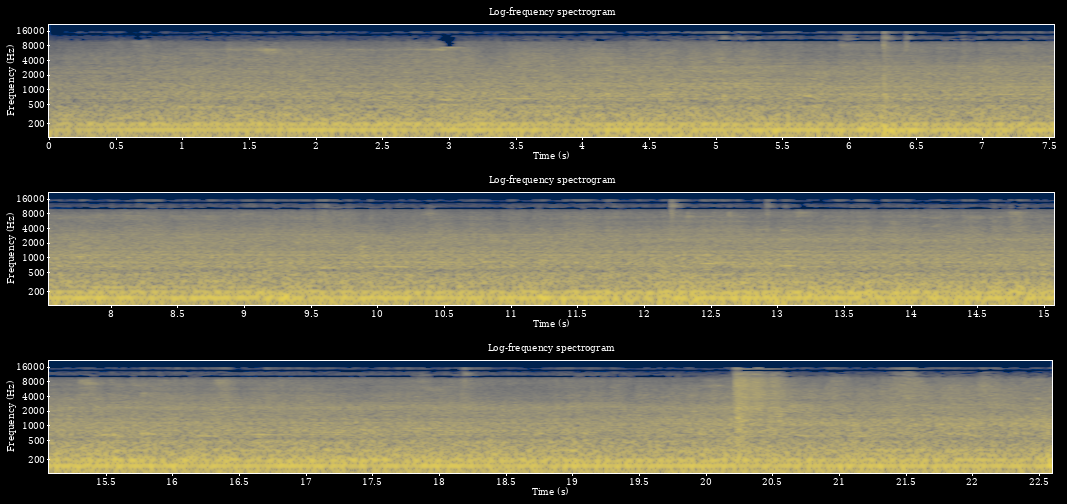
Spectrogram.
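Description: Steady low rumble of a diesel passenger train running along the line, heard from inside the carriage, with one brief sharp knock about twenty seconds in.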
